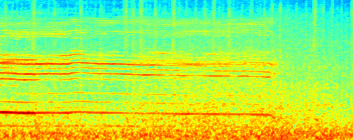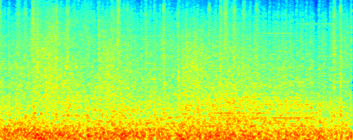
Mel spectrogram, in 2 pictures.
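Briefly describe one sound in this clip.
Heavy rumbling crashes roll on and on.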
